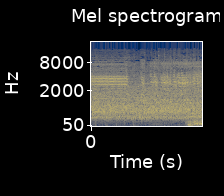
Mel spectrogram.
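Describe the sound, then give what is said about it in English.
A huge Philadelphia stadium crowd reacts, as the AFC champion New England Patriots are announced, with a loud, continuous roar, a dense wall of voices that stays steady and overwhelming for the full couple of seconds. “Tell by that crowd reaction, this is a Philadelphia crowd.”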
